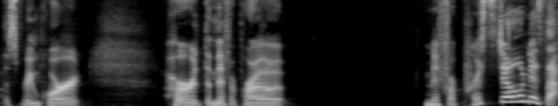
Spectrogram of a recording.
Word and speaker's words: mifepristone: Guys, in case you didn't know what we're talking about, the Supreme Court heard the mifepristone.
